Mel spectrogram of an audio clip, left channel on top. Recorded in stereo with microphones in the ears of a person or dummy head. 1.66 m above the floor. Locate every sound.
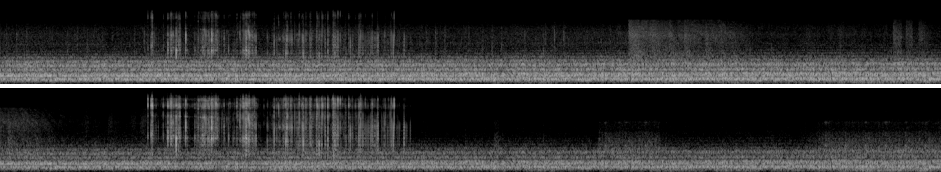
0.0 s an aircraft: 60° left (ahead or behind); by 9.4 s 50° left (ahead or behind)
1.5 s crushing: 35° right (ahead or behind)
